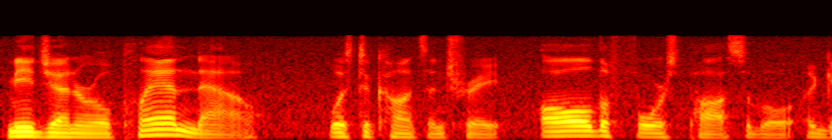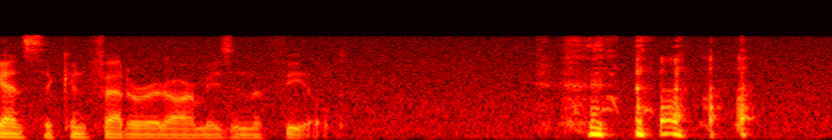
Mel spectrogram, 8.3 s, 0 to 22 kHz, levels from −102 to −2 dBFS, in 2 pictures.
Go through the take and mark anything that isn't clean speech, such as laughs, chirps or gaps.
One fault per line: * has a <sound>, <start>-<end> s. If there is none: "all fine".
* has a laugh, 6.8-8.0 s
